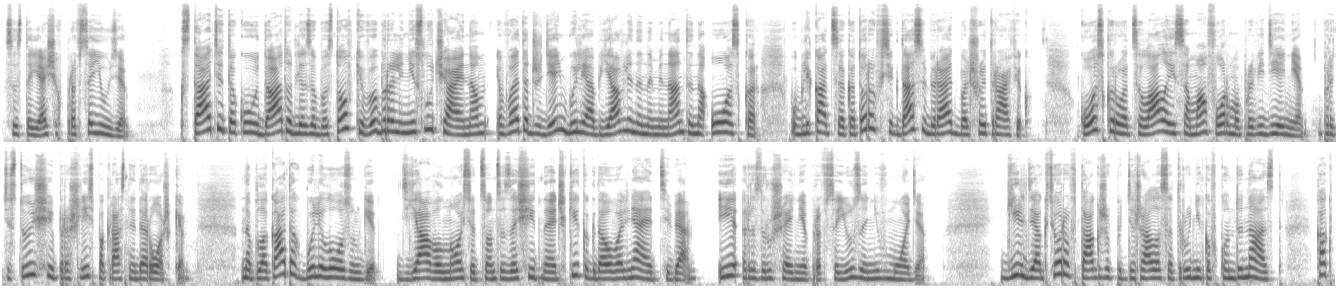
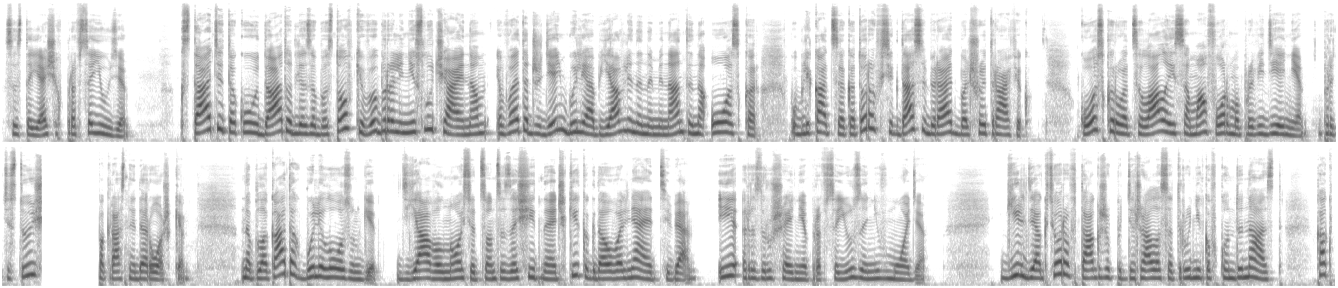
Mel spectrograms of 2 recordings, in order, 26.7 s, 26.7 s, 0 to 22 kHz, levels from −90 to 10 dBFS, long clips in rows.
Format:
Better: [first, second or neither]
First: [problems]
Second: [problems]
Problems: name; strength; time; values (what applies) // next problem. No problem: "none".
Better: first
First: none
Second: audio cutting out; at 14 s for 0.5 s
